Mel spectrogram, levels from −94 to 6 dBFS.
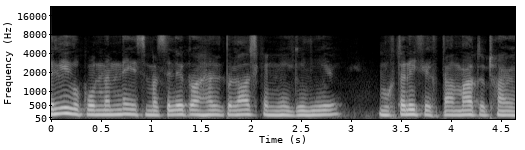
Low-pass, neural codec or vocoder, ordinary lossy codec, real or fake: none; codec, 16 kHz, 1 kbps, FreqCodec, larger model; none; fake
